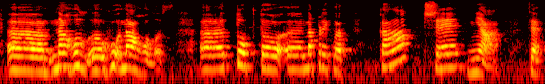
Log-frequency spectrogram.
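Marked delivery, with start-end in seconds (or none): 4.7-6.2 КА-ЧЕ-НЯ in three slow, separate beats; slow «каченя», a pause between syllables. Shown as a demonstration. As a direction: break «каченя» evenly into ка, че, ня. Shows syllables before stress demo.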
